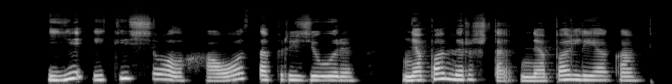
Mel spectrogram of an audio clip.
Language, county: Lithuanian, Panevėžys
